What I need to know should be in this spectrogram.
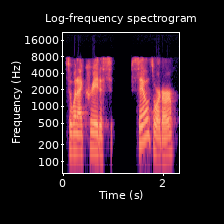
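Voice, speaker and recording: Dull-sounding webinar software demo presenter. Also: medium pitch, very animated, normal speed, no room sound. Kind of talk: live product demonstration with casual explanation.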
